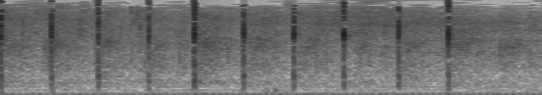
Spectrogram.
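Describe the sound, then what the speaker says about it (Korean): Rhythmic clapping during a Korean Easter church service, about ten sharp, evenly spaced claps in a steady beat, close and distinct, no voices. "우리를 위하여 부활하여 주신 주님께 영광의 박수를 먼저 하나님 앞에 올려드리겠습니다"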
